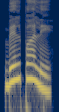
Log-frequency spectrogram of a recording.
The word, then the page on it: ಬೆಲ್ಪಾಲೆ: belpāle; Kannada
